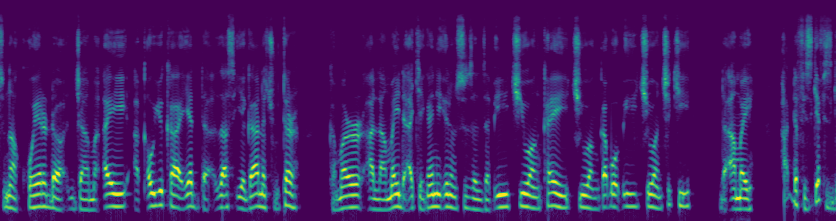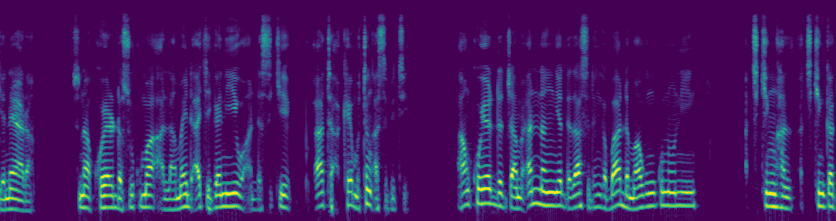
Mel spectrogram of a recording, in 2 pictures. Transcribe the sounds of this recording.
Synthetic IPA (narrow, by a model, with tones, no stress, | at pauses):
sʊ˦naː˨kʷʰoː˦jɐ˦rda˨d͡ʒaː˨mɪ˨ʔa˦jʔa˨kʼa˦wjʊ˦kʰaː˨jɐ˦dːa˨zaː˦su̥˨ʔɪ˦ja˨ɡaː˦na˨t͡ʃṵː˨tɐ˦r | kɐ˨mɐ˦rʔa˨laː˨ma˦jda˨ʔa˦kʲeː˨ɡɐ˦niː˦ʔɪ˦ɽɪ˨nsu˦zɐ˨zːɐ˨ɓiː˦t͡ʃiː˦wɔ˨ŋkʰa˦jt͡ʃiː˦wɔ˨ŋɡɐ˦ɓoː˦ɓiː˦t͡ʃiː˦wɔ˨nt͡ʃɪ˦kʲʰiː˦ | da˨ʔa˨ma˦j | ha̰˦dːa˨ɸɪ˨s̬ɡʲe˦ɸɪ˨s̬ɡʲe˨na˦jaː˨ɽaː˦ | sʊ˦naː˨kʷʰoː˦jɐ˦rda˨su˦kʷʊ˦ma˦ʔa̰˨laː˨ma˦jda˨ʔa˦kʲeː˨ɡɐ˦niː˦wa̰˦˨ʔɐ̰˨nda˨sʊ̥˦kʲeː˨b̥ʊ˨kʼaː˦ta̰ː˨ʔa˨kʰa˦jmʊ˨tʊ˦˨ŋʔa˨sɪ˨bɪ˦tʰiː˨ | ʔa˦ŋkʷoː˦jɐ˦rda˨d͡ʒaː˨mɪ˨ʔɐ˦nːɐ˦ŋjɐ˦dːa˨zaː˦su˨dɪ˦ŋɡa˨baː˦da˨maː˦ɡʷʊ˦ŋɡʷʊ˦noː˦niː˦ | ʔa˨t͡ʃɪ̥˦kʲɪ˦ŋ˨a˨t͡ʃɪ̥˦kʲɪ˦ŋɡɐ˦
